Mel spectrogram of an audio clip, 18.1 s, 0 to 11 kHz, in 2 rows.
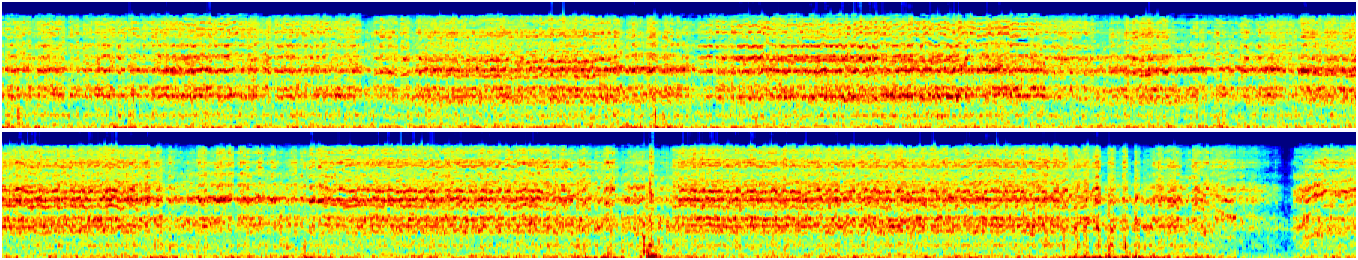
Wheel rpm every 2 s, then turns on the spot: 230, 220, 220, 220, 220, 230, 210, 210, 150.
none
